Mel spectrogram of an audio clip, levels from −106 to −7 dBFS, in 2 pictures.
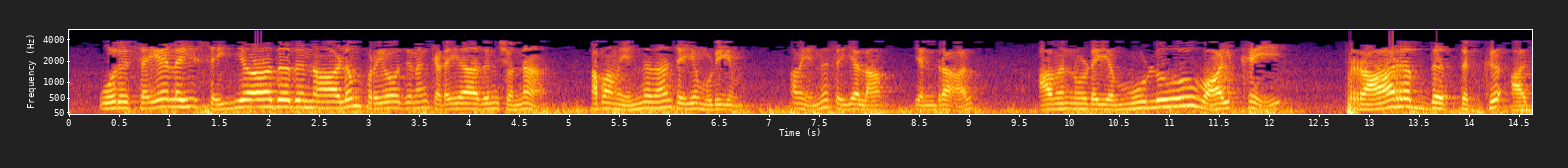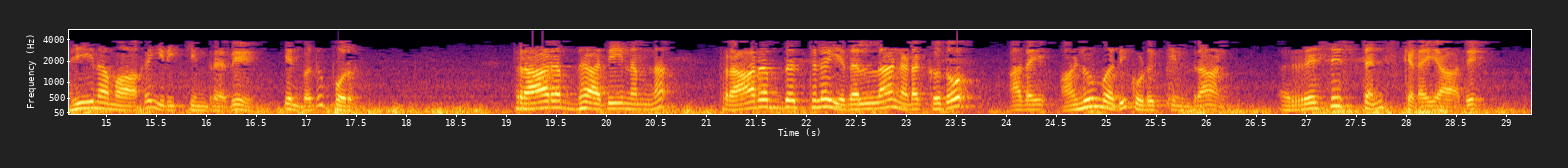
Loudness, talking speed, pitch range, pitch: -15 LUFS, 70 wpm, 135-195 Hz, 165 Hz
